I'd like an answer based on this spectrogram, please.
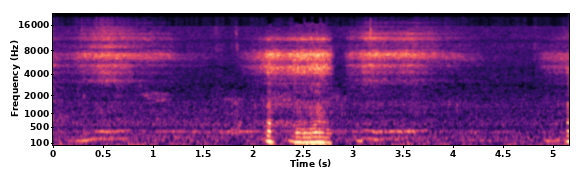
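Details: A 10-week-old Cane Corso puppy sleeping, one clear low rasping snore in the middle, a short snort just before it, and soft breathing murmurs around it.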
